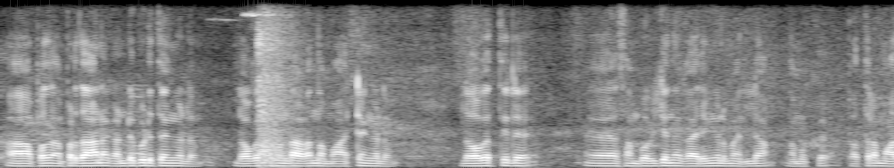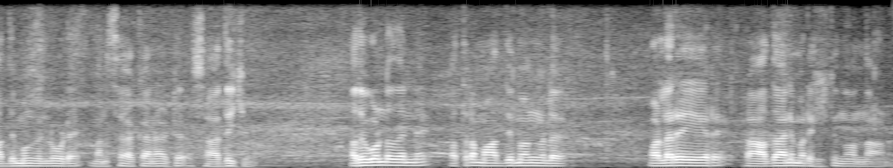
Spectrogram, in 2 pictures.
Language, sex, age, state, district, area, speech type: Malayalam, male, 60+, Kerala, Idukki, rural, spontaneous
